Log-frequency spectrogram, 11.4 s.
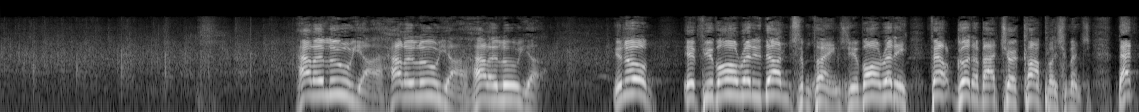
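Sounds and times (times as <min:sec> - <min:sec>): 
crowd clatter: 0:00.0 - 0:06.7
rhythmic audience clapping: 0:00.0 - 0:08.8
speech: 0:03.0 - 0:05.5, 0:06.1 - 0:11.3.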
